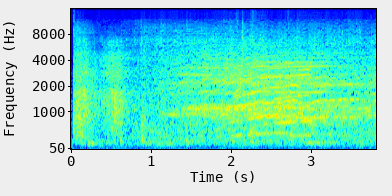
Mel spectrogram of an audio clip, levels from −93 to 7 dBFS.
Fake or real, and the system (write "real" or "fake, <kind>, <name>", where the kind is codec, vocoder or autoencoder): real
